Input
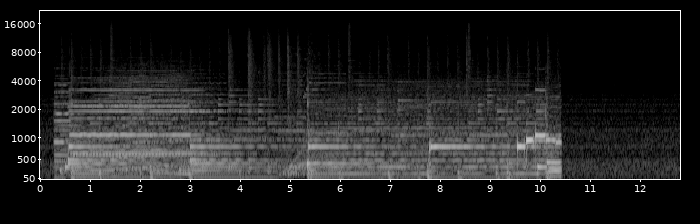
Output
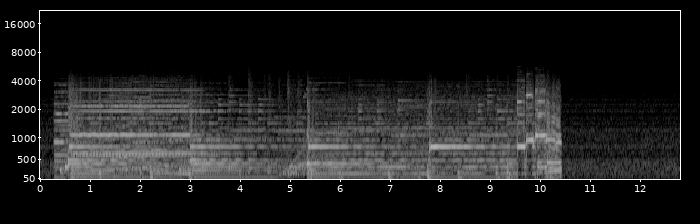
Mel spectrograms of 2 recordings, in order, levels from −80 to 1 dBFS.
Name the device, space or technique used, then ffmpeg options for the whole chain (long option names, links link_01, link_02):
synthesiser wavefolder: -af "aeval=exprs='0.075*(abs(mod(val(0)/0.075+3,4)-2)-1)':channel_layout=same,lowpass=frequency=3500:width=0.5412,lowpass=frequency=3500:width=1.3066"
